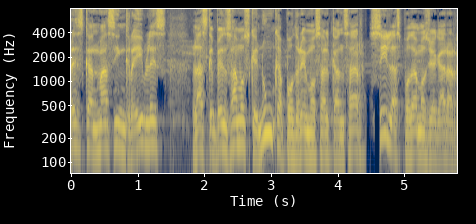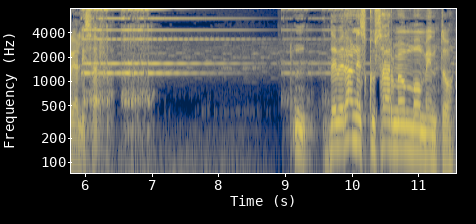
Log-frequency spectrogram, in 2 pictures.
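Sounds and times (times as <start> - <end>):
speech: 0.0 - 6.8, 9.1 - 11.5
telephone with metallic bell ringing: 5.9 - 11.0.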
